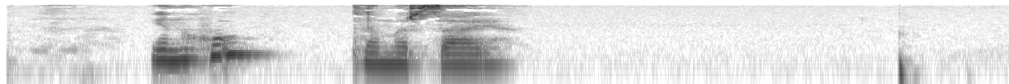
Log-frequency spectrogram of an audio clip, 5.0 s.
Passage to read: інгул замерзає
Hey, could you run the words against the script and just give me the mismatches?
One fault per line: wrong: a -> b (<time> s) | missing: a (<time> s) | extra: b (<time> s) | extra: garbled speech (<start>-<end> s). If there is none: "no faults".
no faults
